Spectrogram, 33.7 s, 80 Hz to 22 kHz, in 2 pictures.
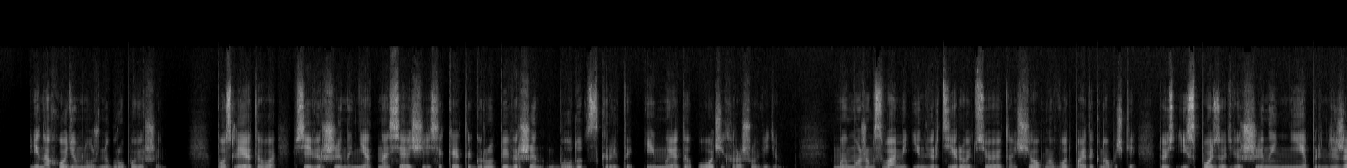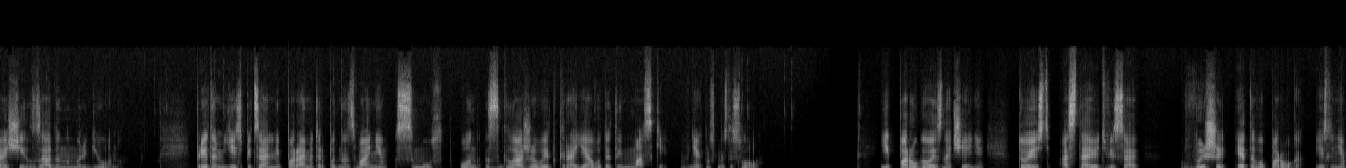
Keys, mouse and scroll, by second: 8.1-10.7 middle drag, 17.4 click, 18.8 click, 19.5 click, 21.0 click, 24.8 click, 26.1 click, 26.7 click, 27.5 click.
